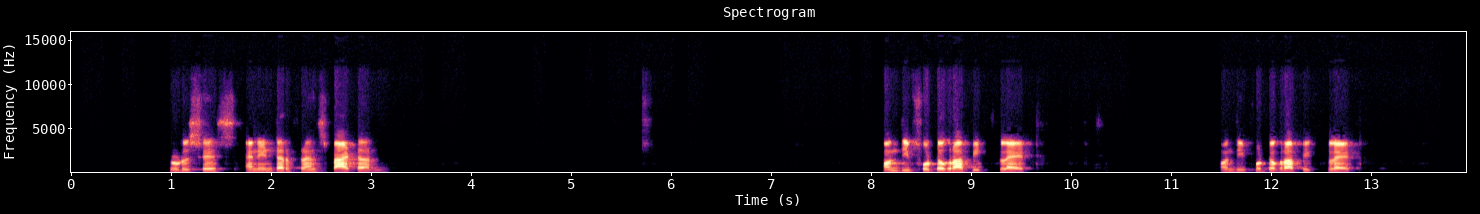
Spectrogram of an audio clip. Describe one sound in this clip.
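A man lectures calmly into a microphone, in short phrases with long pauses.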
